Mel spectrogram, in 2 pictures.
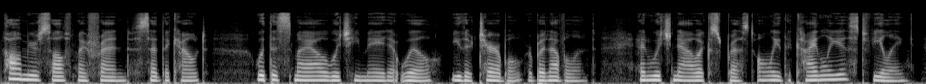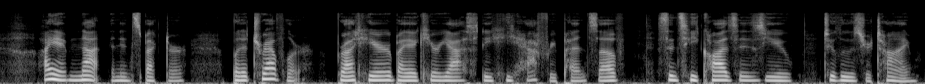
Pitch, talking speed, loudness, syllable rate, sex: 185 Hz, 170 wpm, -18 LUFS, 4.9 syllables/s, female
